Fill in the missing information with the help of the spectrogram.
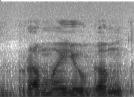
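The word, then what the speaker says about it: Bramayugam: review of Brahma yugam or should I say Brahma yugam uh my pronunciation I think was pointed out in some of the comments it's Brahma yugam so thank you so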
